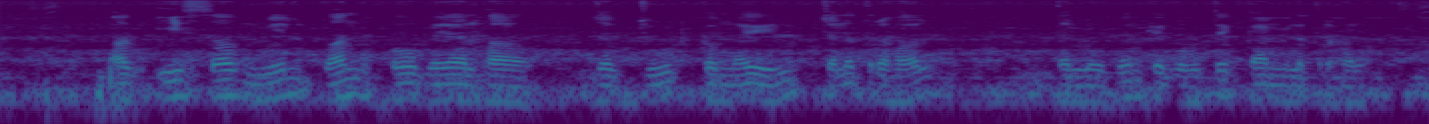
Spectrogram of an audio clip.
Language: Bhojpuri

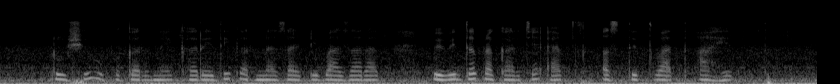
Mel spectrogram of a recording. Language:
Marathi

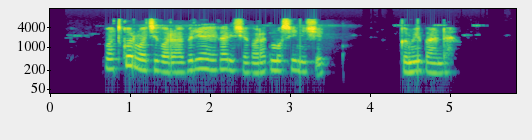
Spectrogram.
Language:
Kalenjin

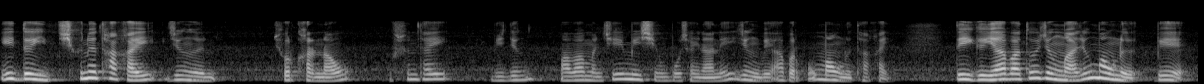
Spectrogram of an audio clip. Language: Bodo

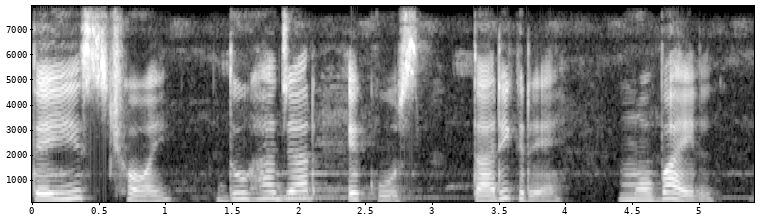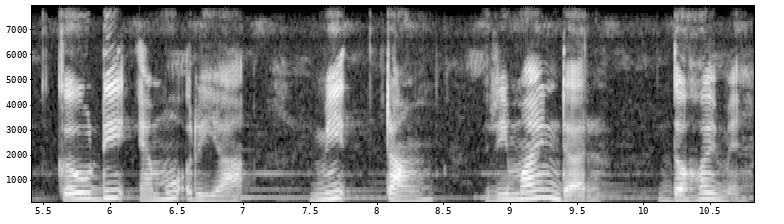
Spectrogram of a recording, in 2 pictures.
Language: Santali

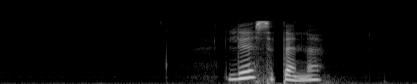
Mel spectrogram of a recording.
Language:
Norwegian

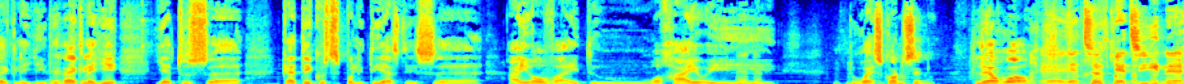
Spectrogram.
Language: Greek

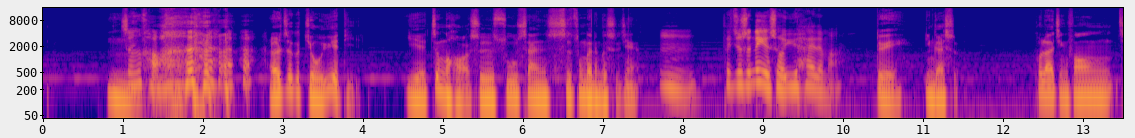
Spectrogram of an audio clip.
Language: Chinese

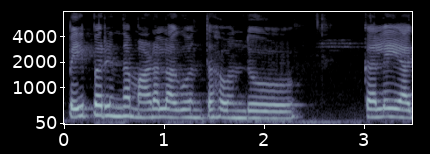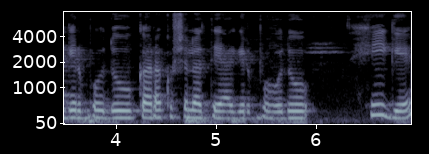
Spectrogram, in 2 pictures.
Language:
Kannada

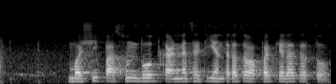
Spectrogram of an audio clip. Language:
Marathi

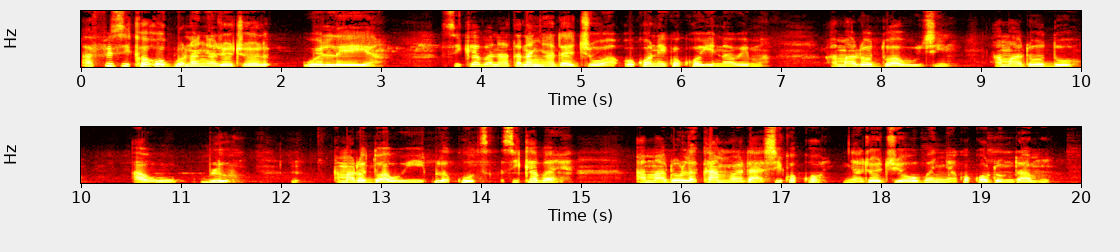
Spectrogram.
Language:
Ewe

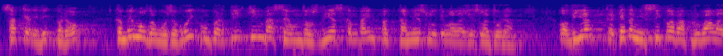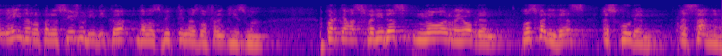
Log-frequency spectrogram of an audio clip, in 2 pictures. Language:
Catalan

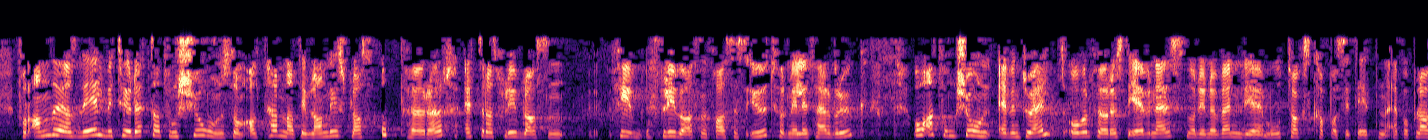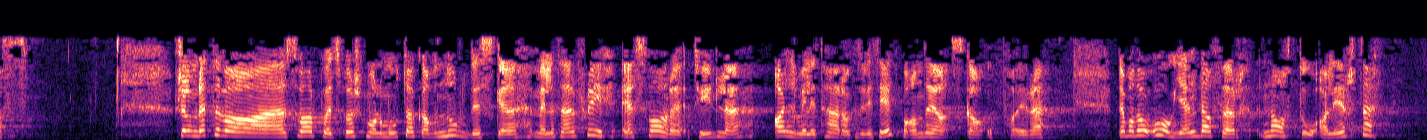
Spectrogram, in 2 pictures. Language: Norwegian Nynorsk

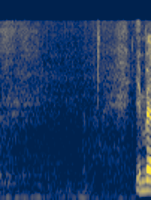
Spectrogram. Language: Danish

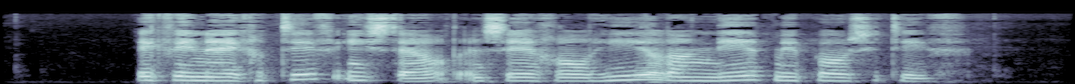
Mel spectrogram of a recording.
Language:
Western Frisian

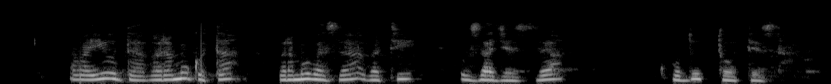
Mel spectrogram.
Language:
Kinyarwanda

